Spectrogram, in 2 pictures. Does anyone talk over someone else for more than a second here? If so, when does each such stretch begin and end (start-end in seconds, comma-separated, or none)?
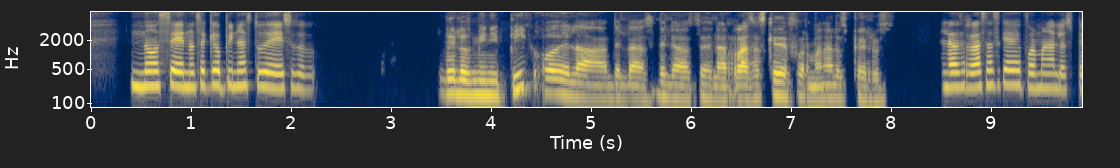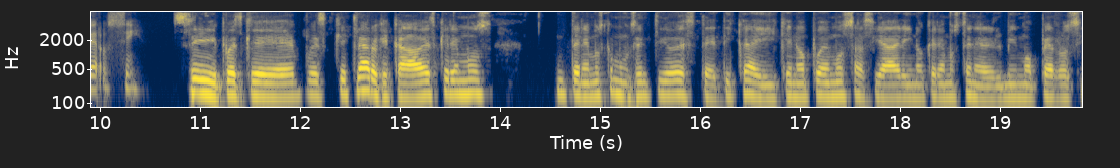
none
